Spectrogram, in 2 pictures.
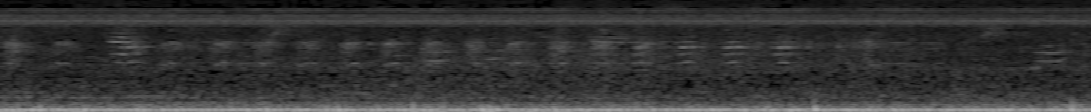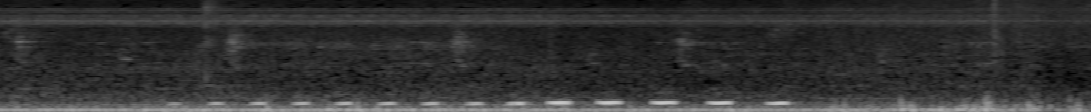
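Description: Greater coucal (bìm bịp) giving its deep hooting call, a run of about thirteen low hoots a few to the second, rising a little in pitch and loudness near the end. A steady low rumble runs underneath, and faint high chirping comes from small birds in the first half.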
